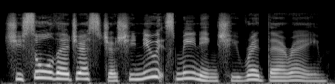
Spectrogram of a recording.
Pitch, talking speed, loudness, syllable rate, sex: 220 Hz, 180 wpm, -17 LUFS, 4.6 syllables/s, female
